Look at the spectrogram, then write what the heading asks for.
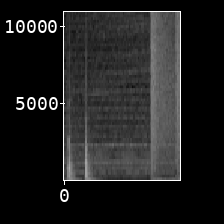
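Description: An audiobook sound effect of a door being shut: two quick hard knocks, a short pause, then a duller thump as the door closes.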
